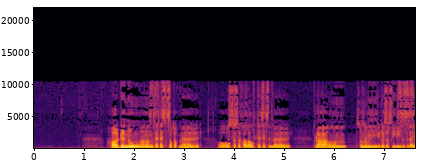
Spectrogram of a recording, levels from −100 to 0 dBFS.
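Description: It's a speech clip with two problems. The whole thing sounds grainy and hissy, with heavy codec damage: the treble is roughened into noise, attacks are smeared, and nothing at all comes through above 10.6 kHz. That's likely Vorbis compression at low quality, which fits a bitrate around 30 kbps. The codec cuts off the top end and quantises what's left of the highs so coarsely that the detail turns into noise. Then from 2.05 s, right after "du noen", the channel delay (doubling) kicks in and runs to the end. One channel arrives about 93 ms late, which fits a 4096-sample buffer, and once the two are folded to mono you hear a second copy at the same level, like a doubling or a single slap echo on everything.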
